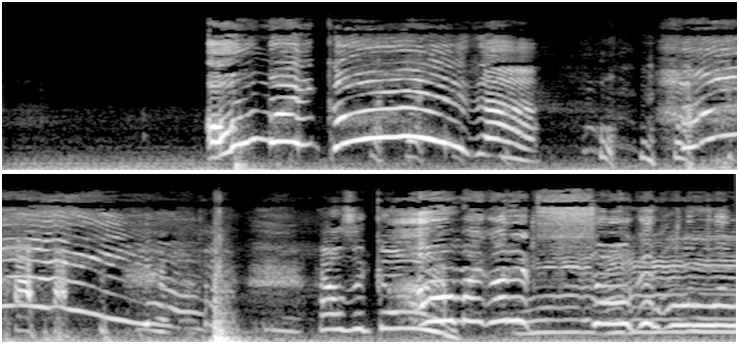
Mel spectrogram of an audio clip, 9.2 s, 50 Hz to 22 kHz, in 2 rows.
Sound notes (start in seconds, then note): 5.3 laughs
